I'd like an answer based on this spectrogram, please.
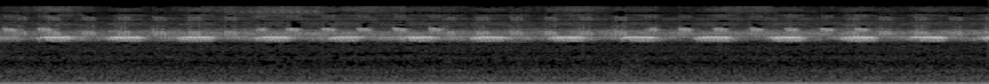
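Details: Autumn insect chorus led by crickets: steady high chirps pulsing about twice per second, with fainter overlapping trills from other insects above, under a quiet low hum.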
